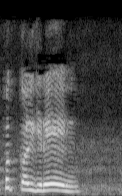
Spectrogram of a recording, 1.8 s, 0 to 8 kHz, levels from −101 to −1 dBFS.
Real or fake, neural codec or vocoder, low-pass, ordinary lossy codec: fake; codec, 16 kHz, 8 kbps, FreqCodec, smaller model; 7.2 kHz; AAC, 32 kbps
